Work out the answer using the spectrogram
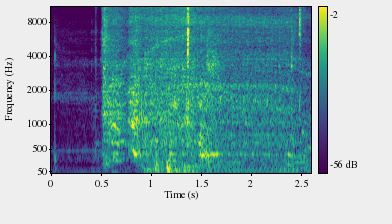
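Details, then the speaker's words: Skoda Fabia 1.4 diesel: catches into a clattery idle with a hollow knock or two at start-up, suspected engine mount but found to be the loose airbox knocking against the ECU. "Oh, look at that. Just the airbox sitting there. Just the airbox sitting in the ECU."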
